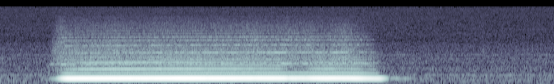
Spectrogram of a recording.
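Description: A plastic water bottle blown across its mouth, sounding one steady low tone for about two and a half seconds.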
